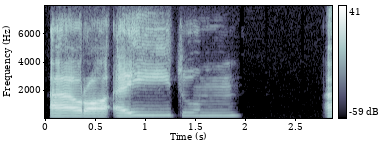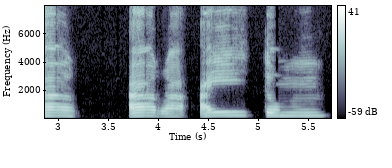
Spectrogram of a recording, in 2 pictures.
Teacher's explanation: So after you say the heaviness of the ra, shift back to a light a.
